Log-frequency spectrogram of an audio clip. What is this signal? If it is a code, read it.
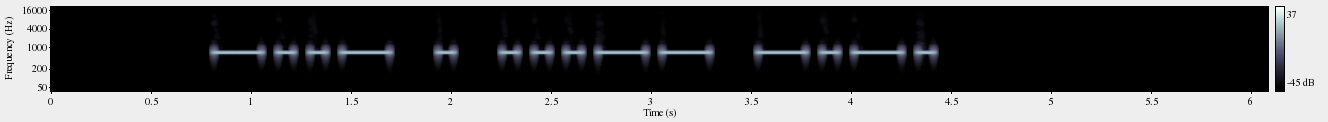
Morse code, heard as a keyed tone, about 16 wpm, 700 Hz. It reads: XE3C
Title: DXCC-100 Call Signs - 4 Characters - Repeated 3x - 15wpm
